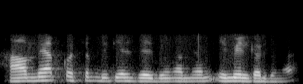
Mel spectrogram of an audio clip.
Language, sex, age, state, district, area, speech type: Hindi, male, 18-30, Rajasthan, Jodhpur, urban, conversation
